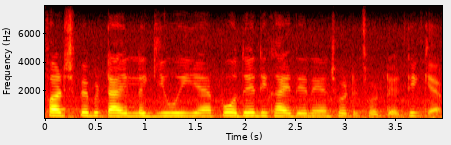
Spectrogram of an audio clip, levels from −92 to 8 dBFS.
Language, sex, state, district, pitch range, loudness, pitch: Hindi, female, Haryana, Rohtak, 205-220 Hz, -20 LUFS, 210 Hz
